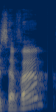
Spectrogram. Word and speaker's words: savant: Bien pronunciado en francés, sería algo así como el síndrome de Safá, eh, o algo parecido.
